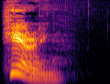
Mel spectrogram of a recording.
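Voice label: "hearing", British English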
